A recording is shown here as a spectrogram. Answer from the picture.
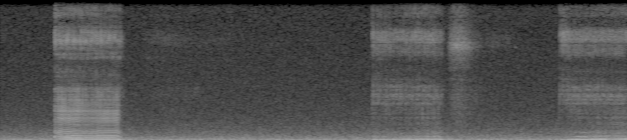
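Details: Snoring French bulldog puppy: three rough, whistling inhalations in about six seconds, the first strongest, separated by quiet breathing.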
